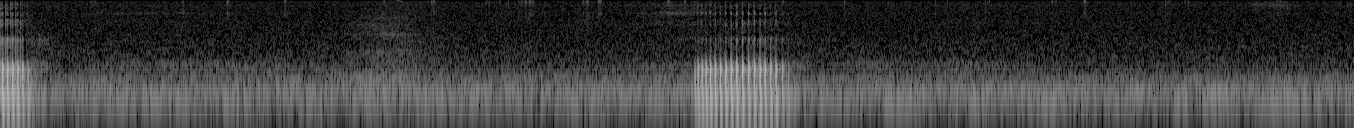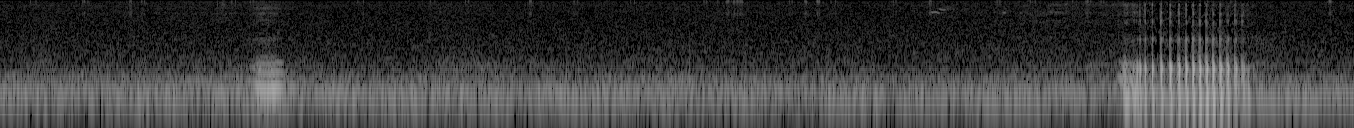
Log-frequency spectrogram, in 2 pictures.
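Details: A pet pug sleeping and snoring: quiet steady breathing with two louder snorting snores about nine seconds apart and a faint click between.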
